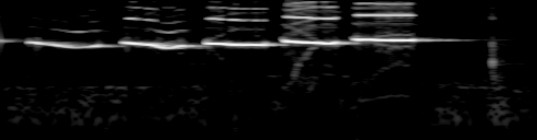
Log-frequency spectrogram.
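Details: Flamboyan bird singing a loud, clear whistled phrase: long sustained high notes that slide slightly down then hold, in four or five linked segments, ending with a brief soft note.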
